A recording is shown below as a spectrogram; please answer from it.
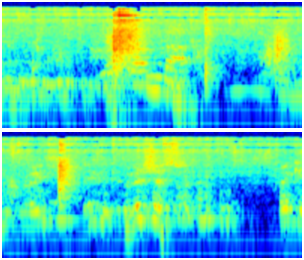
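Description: Voices talking at a dinner table, words not made out, with two sharp clicks of tableware about two seconds and three and a half seconds in.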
